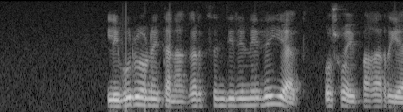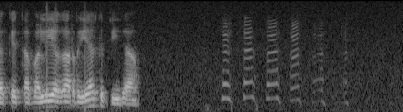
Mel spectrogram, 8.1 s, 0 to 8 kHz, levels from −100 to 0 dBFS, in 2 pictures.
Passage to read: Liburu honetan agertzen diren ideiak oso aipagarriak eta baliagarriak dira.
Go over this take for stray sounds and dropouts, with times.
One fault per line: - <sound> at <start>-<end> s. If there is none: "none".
- laugh at 6.0-7.6 s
